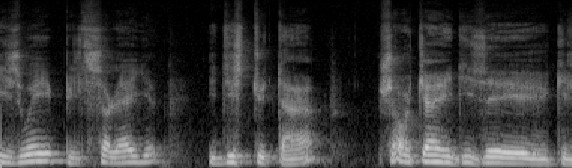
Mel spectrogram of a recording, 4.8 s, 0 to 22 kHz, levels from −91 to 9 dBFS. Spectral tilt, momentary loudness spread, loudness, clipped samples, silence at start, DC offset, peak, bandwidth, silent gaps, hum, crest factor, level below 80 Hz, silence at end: -7 dB/octave; 13 LU; -20 LUFS; under 0.1%; 0 s; under 0.1%; -2 dBFS; 15.5 kHz; none; none; 18 dB; -68 dBFS; 0 s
